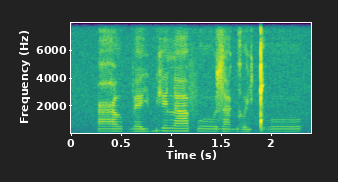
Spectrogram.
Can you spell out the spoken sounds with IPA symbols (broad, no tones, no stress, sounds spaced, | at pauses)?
ʕ ɤ b ɛ j bʲ ɛ l a f oː z a ɡ ɤ j ɡ͡ǃ oː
